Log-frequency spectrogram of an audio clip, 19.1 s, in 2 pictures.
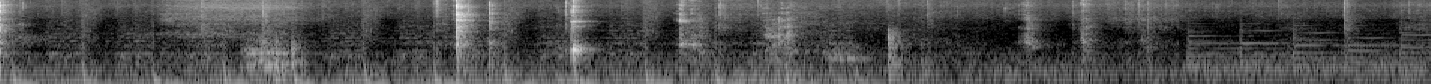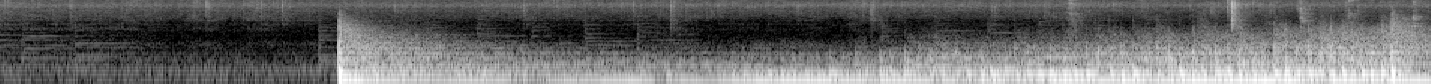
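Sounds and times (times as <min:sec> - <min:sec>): soft background music: 0:00.0 - 0:19.0
meat sizzling on a grill: 0:05.3 - 0:11.8
loud low drum hit: 0:11.8 - 0:19.0.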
